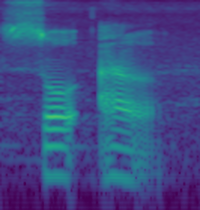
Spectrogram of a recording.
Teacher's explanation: kata saat selanjutnya glut isasi yaitu penambahan bunyi yang sertaan yang dihasilkan dengan cara glotis ditutup sesudah bunyi utama diucapkan sehingga terdengar [Musik] bunyi jeda yang disimpulkan dengan tanda tanya sehingga · Kan dalam kata soal itu ada jedanya antara O dan A. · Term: glottalisasi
